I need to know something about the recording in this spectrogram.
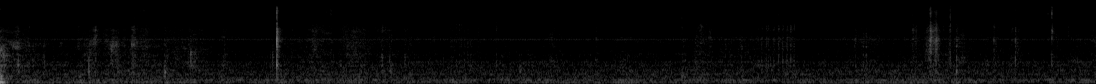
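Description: Faint paper rustling and small clicks as clear stickers are picked at and peeled from their sheet, with one sharper tick about three seconds in and a few more near the end.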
